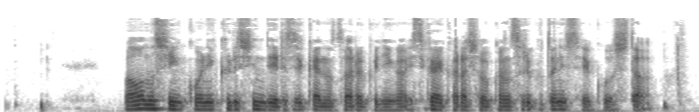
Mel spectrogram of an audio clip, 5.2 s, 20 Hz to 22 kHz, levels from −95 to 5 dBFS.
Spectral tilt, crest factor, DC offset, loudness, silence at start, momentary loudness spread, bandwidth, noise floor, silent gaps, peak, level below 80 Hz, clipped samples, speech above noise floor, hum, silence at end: -6 dB/octave; 18 dB; under 0.1%; -25 LUFS; 0.3 s; 7 LU; 11.5 kHz; -64 dBFS; none; -6 dBFS; -56 dBFS; under 0.1%; 40 dB; none; 0.25 s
